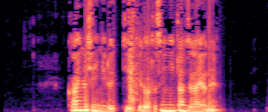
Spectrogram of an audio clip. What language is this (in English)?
Japanese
